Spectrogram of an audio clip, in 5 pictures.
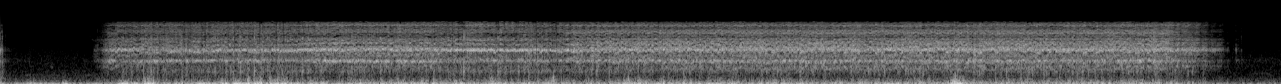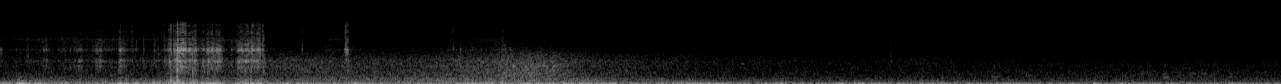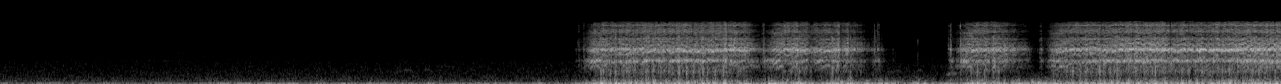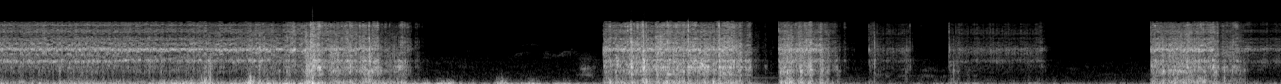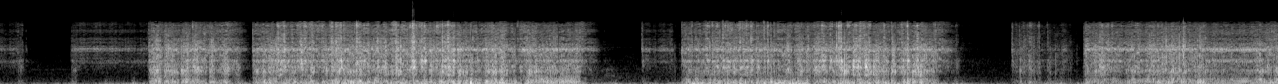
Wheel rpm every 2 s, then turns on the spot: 60, 160, 160, 160, 160, 140, 10, 10, 0, 0, 0, 0, 0, 0, 0, 30, 100, 30, 130, 160, 180, 40, 130, 50, 20, 80, 100, 200, 110, 190, 90, 180.
14-16 42-44 48-52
